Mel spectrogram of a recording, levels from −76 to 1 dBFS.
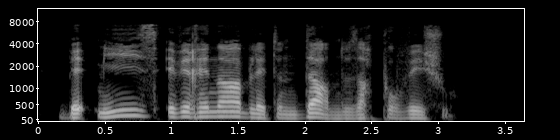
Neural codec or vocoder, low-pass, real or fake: none; 7.2 kHz; real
